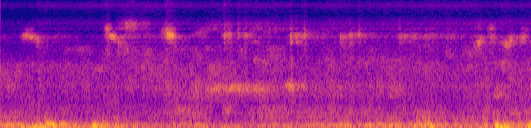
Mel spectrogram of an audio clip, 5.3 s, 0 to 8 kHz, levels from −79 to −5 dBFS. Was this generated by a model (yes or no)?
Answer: yes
